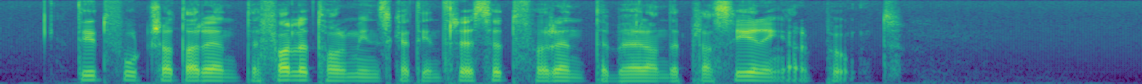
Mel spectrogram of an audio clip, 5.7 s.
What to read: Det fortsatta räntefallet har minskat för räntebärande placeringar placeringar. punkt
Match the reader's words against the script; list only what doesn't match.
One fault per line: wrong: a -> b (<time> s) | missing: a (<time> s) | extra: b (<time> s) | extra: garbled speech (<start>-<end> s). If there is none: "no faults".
extra: intresset (2.1 s)
missing: placeringar (4.0 s)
